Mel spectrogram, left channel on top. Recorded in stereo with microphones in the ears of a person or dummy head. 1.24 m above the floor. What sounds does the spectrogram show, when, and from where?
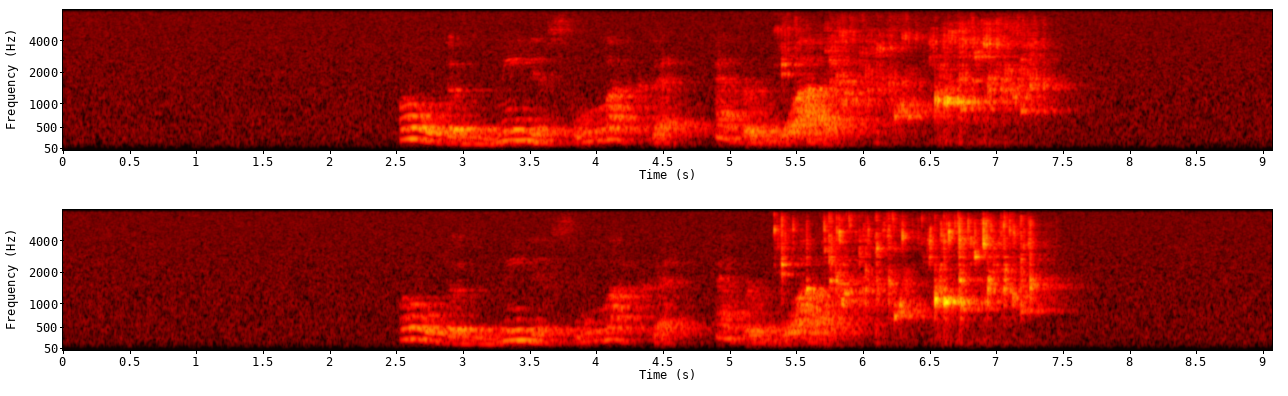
2.5 s a woman speaking: 75° left (ahead or behind), 7.5 m; by 5.8 s 90° left, 11 m
5.3 s dripping: 70° right (ahead or behind), 3 m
